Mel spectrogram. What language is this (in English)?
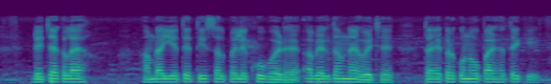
Maithili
